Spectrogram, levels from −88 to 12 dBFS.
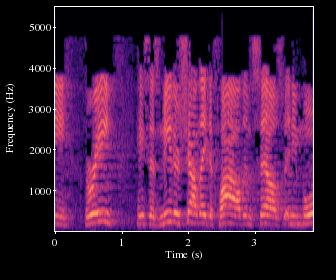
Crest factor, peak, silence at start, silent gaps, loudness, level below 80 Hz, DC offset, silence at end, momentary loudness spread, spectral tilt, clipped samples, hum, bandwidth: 16 dB; 0 dBFS; 0 s; none; -16 LUFS; -68 dBFS; under 0.1%; 0 s; 11 LU; -5 dB/octave; under 0.1%; none; 5 kHz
